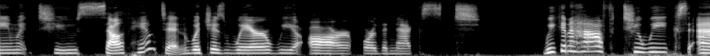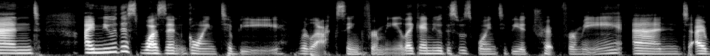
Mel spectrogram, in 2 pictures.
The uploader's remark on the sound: Taking you on the road from Southampton to NYC! I literally did this in my car while driving in the most insanely bonkers traffic I’ve ever been in.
